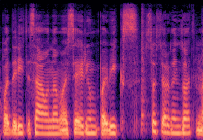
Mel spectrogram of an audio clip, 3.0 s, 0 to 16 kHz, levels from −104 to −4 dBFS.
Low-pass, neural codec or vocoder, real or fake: 14.4 kHz; none; real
